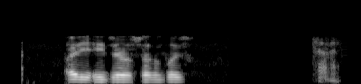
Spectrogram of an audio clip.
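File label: Police Southwest District Disp, radio; Raleigh; p25; wake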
